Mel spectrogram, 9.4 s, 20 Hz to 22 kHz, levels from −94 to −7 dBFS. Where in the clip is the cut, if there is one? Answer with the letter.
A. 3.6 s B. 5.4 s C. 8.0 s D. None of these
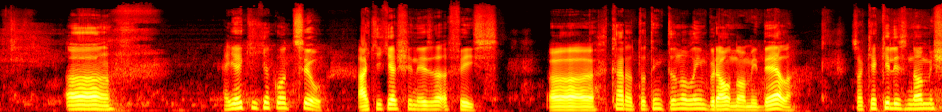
A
